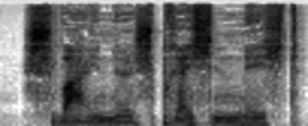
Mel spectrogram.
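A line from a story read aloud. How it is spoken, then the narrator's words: Husky, choked voice. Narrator (German): sagte mit belegter Stimme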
